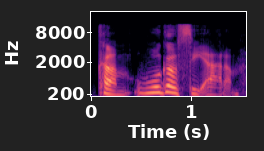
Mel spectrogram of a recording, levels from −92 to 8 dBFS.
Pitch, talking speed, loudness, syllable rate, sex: 215 Hz, 195 wpm, -20 LUFS, 4.4 syllables/s, female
